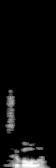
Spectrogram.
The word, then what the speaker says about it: Sihvola: S-I-H-V-O-L-A, Savola.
